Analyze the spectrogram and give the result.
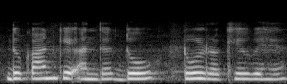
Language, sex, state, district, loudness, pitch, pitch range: Hindi, female, West Bengal, Alipurduar, -14 LUFS, 260 Hz, 245-270 Hz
